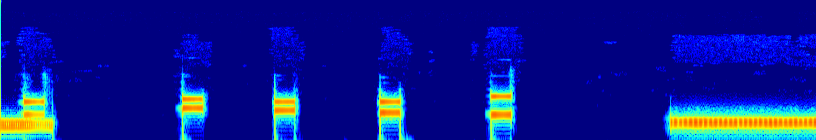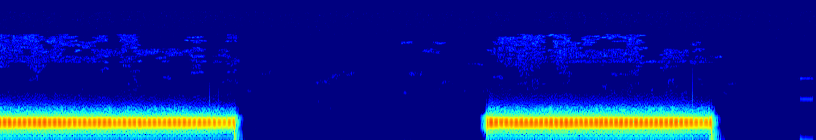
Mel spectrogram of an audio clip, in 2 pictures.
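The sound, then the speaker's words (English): Five quick touch-tone beeps as a phone number is dialed for a call from the radio show Brooke and Jeffrey in the Morning, followed by two long, steady ringback tones separated by a short silence. Clear, with no voices. “I'm going to dial Lena's phone number right now.”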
